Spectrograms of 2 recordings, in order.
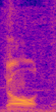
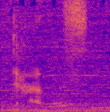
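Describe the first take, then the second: First: Dance is said in a British accent. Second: Dance is said in an American accent. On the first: The speaker calls it right. "the word is pronounced dance" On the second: The speaker calls it wrong. "not dance"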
